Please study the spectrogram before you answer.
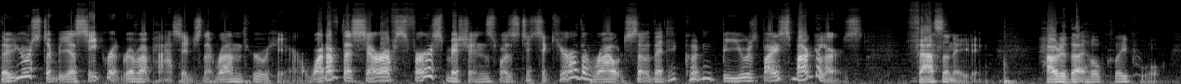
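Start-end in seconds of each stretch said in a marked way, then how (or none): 0.0-8.7 put-on old lady voice. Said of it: "we're gonna keep going with the old lady voice".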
